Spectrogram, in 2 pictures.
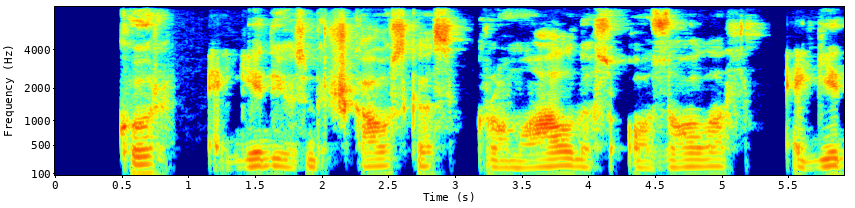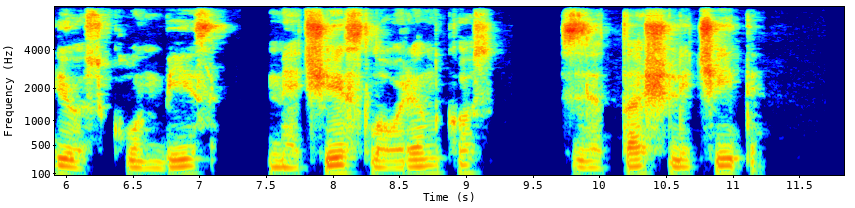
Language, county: Lithuanian, Tauragė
